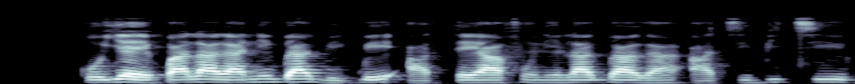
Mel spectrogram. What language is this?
Yoruba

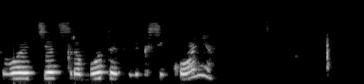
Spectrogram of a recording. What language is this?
Russian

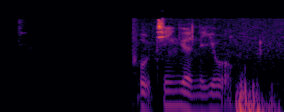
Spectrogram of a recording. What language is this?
Chinese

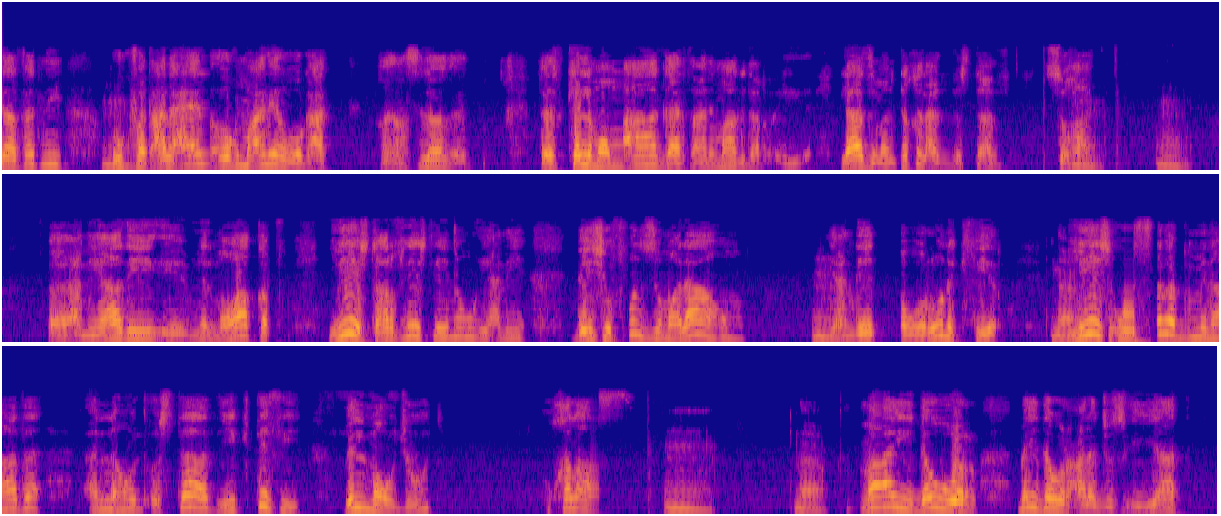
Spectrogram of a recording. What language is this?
Arabic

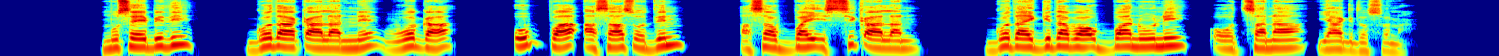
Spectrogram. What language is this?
Gofa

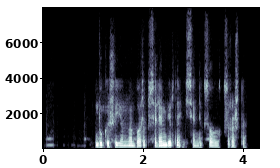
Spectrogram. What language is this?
Tatar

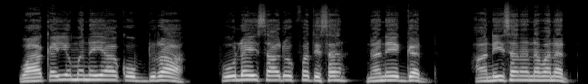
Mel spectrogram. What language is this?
Oromo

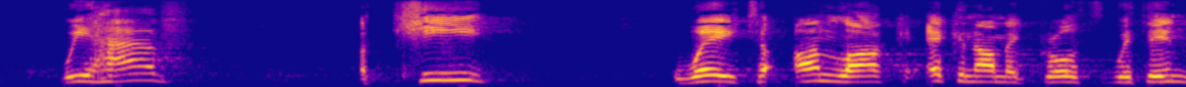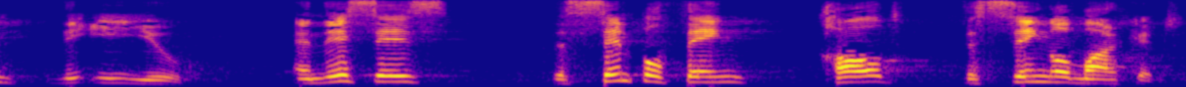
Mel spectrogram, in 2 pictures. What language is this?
English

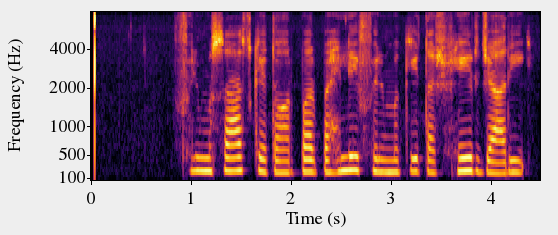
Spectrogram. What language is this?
Urdu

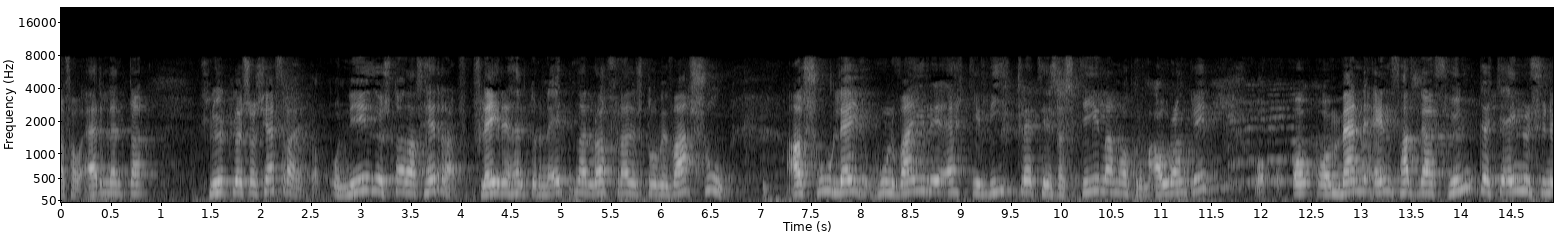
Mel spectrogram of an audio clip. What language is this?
Icelandic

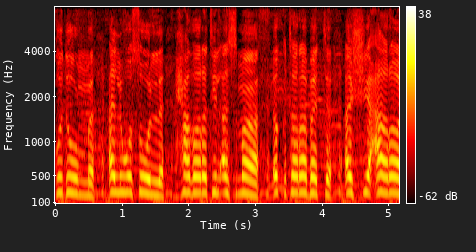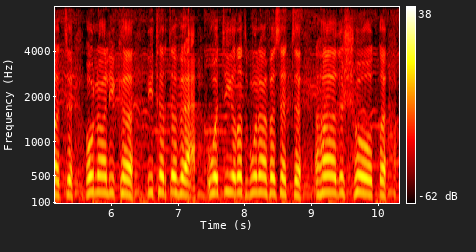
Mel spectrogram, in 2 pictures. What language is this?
Arabic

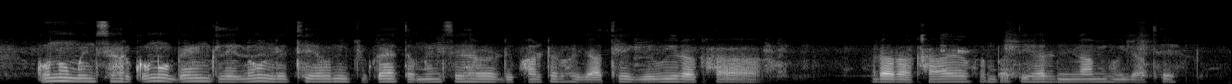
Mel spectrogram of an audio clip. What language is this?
Chhattisgarhi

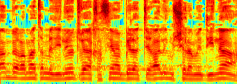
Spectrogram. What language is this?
Hebrew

